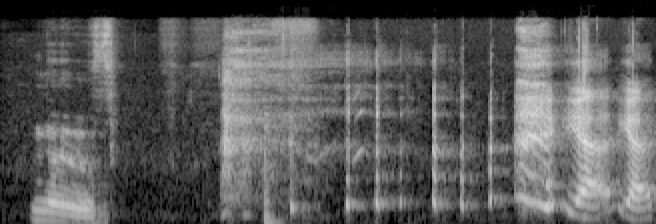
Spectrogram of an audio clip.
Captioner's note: laughter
